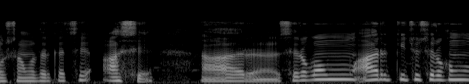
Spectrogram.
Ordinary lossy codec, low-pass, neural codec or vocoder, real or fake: none; none; none; real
